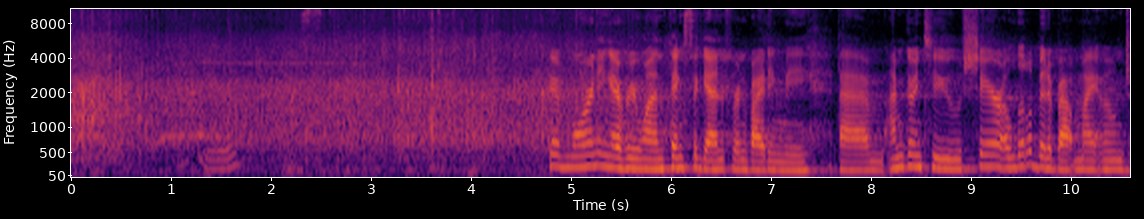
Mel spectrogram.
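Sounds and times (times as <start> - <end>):
Hope College audience applause welcoming a speaker: 0.0 - 6.0
speech: 4.8 - 10.5.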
